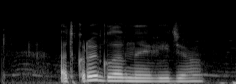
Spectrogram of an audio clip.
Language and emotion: Russian, neutral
